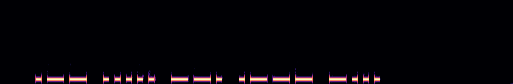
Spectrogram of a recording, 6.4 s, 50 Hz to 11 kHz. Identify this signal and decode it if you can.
Morse code, heard as a keyed tone, about 20 wpm, 700 Hz. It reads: W5GJB
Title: Speed Racing - USA 1x3 Call Signs 17wpm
